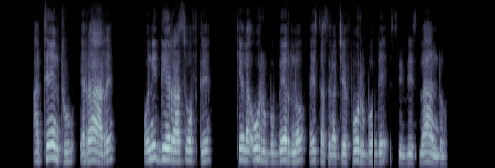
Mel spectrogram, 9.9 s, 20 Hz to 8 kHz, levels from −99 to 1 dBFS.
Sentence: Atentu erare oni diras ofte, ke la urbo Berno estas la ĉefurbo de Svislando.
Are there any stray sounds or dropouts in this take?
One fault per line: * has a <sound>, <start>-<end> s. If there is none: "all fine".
* has a dropout, 7.4-7.5 s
